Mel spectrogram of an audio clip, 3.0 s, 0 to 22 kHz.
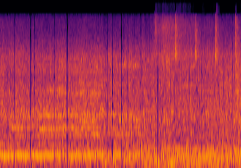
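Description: A Yamaha R6 sport motorcycle being ridden, its engine a loud, steady drone mixed with rushing wind noise that continues unbroken throughout, with no talking.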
